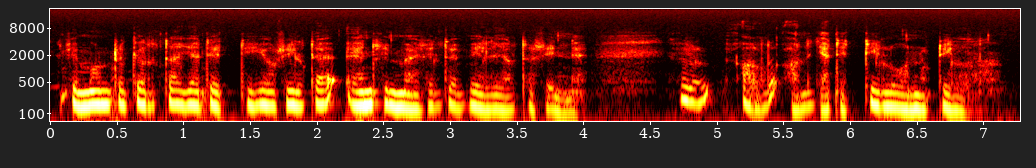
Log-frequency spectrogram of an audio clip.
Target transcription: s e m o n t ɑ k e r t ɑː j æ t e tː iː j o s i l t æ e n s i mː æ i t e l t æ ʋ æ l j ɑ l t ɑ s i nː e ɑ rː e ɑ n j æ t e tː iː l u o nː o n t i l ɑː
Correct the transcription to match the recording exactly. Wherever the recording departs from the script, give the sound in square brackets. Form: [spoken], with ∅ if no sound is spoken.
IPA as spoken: s e m o n t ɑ k e r t ɑː j æ t e tː iː j o s i l t æ e n s i mː æ i [s] e l t æ ʋ [i] l j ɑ l t ɑ s i nː e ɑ [lː] e ɑ n j æ t e tː iː l u o nː o n t i [lː] ɑː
